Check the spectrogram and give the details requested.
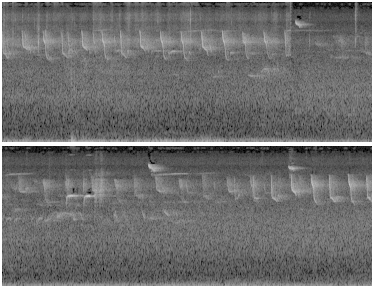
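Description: A songbird singing a rapid run of short, falling high notes, about three a second, over a steady low rumble. A brief thump about a second in.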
